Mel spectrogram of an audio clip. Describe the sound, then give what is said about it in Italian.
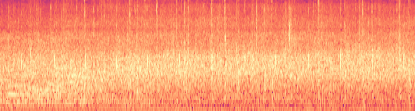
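Loud, sustained applause for the Lord from a large crowd, a dense continuous patter of many hands clapping at once, filling the whole stretch without pause and with no voices standing out. “Un applauso al Signore.”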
